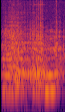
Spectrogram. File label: attack; sven; aomdc; monsters; screamer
